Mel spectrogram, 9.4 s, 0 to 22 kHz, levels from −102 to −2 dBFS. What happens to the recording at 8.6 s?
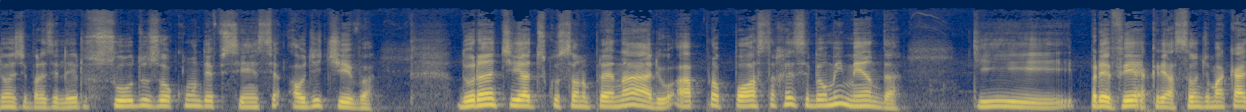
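Just before that point, from 8.52 to 8.58 s, there is a brief AAC frame loss with concealment. The decoder rebuilds about 43 ms from the last good spectrum, which fits two lost frames, so the gap sounds like a smeared, noisy or phasey patch rather than the clean silence of a dropout.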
